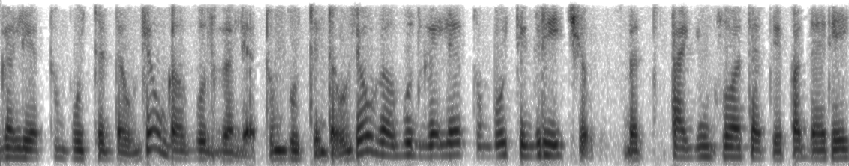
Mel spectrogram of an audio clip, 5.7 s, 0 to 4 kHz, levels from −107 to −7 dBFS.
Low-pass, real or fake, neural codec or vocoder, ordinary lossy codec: 3.6 kHz; real; none; AAC, 32 kbps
